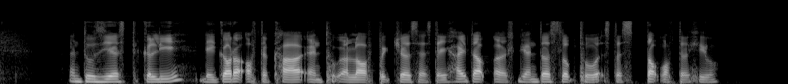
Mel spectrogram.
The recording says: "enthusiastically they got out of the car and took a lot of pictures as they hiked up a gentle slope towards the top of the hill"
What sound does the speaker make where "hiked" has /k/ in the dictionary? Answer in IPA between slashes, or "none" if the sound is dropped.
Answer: none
